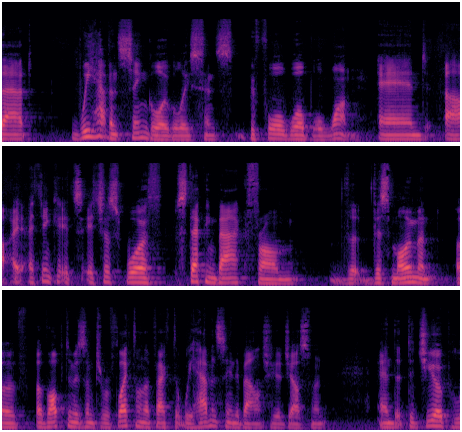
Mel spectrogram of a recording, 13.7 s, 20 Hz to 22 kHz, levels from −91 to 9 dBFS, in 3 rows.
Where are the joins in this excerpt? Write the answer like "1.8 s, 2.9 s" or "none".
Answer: 3.7 s, 6.2 s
